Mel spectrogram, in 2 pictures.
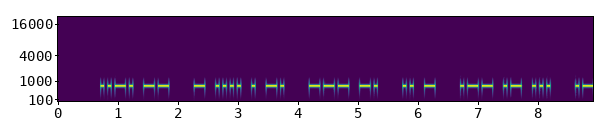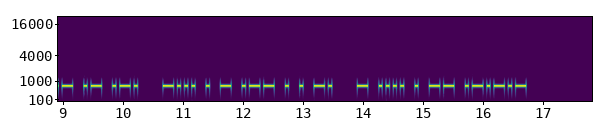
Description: Morse code, heard as a keyed tone, about 20 wpm, 700 Hz. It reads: FM THEN ON IT WAS WAR BETWEEN THEM.
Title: Sentences from Top 400 Words and Abbreviations 20wpm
